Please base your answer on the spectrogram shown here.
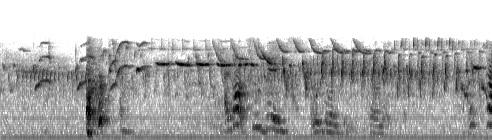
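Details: A pure Spanish Timbrado canary sings a fast, varied stream of high chirps, trills and metallic notes, some sliding down, over a steady low hum.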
